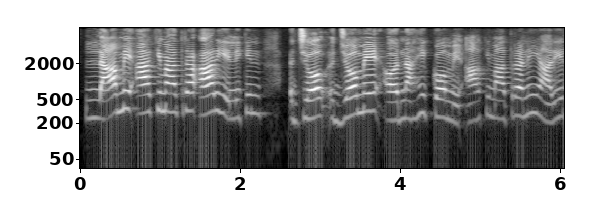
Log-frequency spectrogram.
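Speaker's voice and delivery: normal talking voice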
